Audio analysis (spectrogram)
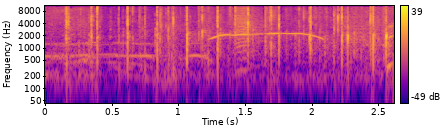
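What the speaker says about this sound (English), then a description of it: "Why don't we give them a round of applause?" An aquarium audience claps after a dolphin show, with scattered, uneven hand claps and light crowd noise mixed with a few voices and whistle-like tones.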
